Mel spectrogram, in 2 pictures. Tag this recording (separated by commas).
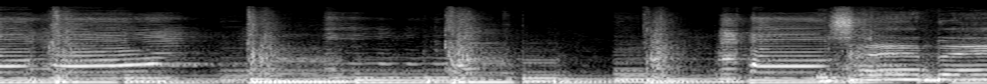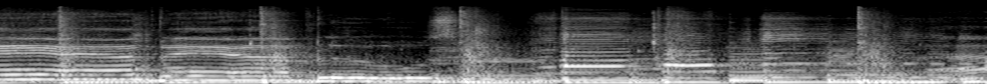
Guitar, Blues, Musical instrument, Acoustic guitar, Music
